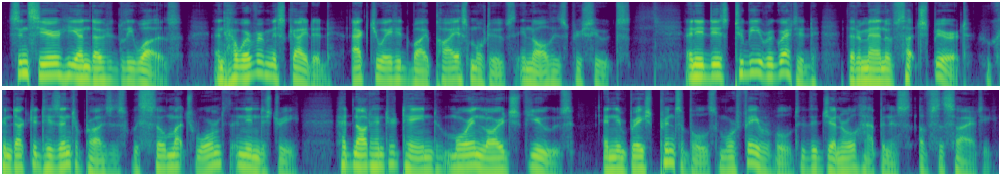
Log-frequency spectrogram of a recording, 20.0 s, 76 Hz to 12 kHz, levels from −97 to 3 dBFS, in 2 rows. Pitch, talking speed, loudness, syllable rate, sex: 110 Hz, 160 wpm, -19 LUFS, 5.5 syllables/s, male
